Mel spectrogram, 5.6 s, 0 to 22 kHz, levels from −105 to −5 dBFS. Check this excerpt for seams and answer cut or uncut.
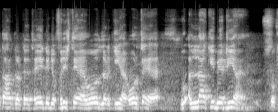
uncut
